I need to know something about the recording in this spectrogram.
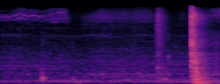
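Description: Quiet room tone, then a single sharp knock near the end as a hand meets a wooden cabinet door.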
